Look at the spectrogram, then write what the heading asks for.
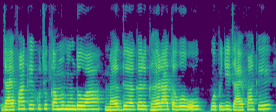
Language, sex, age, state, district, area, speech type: Sindhi, female, 30-45, Gujarat, Surat, urban, spontaneous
